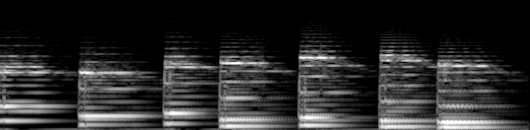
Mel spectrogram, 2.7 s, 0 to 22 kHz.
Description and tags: a freehanded introplay on the yamaha an1-x.
freehand, an1-x, syntheline, played, yamaha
